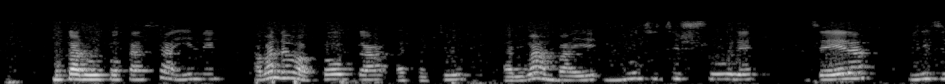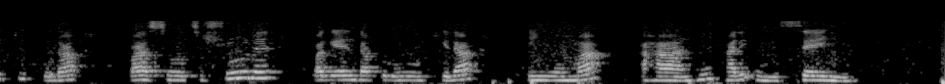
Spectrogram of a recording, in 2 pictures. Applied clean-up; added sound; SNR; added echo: classical method spectral subtraction.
